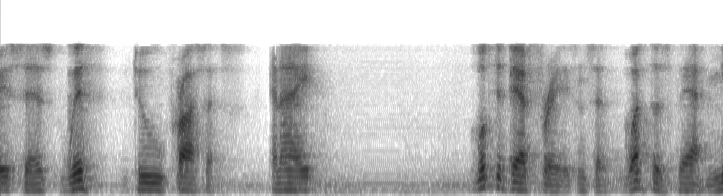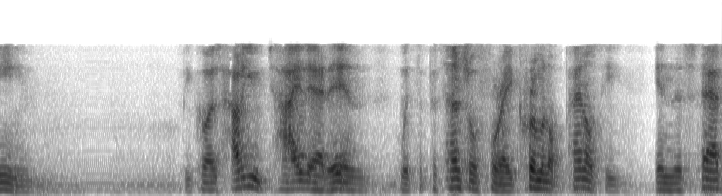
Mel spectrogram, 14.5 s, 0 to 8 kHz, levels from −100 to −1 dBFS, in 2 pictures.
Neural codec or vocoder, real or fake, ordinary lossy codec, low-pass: codec, 16 kHz, about 1 kbps, DyCAST, with the encoder's durations; fake; AAC, 16 kbps; 7.2 kHz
